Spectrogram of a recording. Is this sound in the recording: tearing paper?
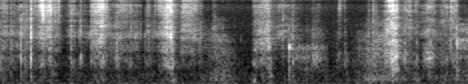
yes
